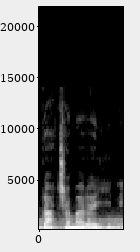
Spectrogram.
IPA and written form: ˈdaːtʃa maraˈiːni (Dacia Maraini)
